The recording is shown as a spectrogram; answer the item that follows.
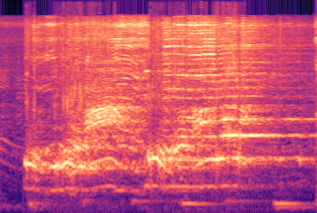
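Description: A woman singing a Thai likay song into a microphone through a PA, her voice wavering up and down in long ornamented notes, over a band's repeated bass notes.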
